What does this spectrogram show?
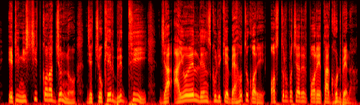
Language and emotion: Bengali, neutral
